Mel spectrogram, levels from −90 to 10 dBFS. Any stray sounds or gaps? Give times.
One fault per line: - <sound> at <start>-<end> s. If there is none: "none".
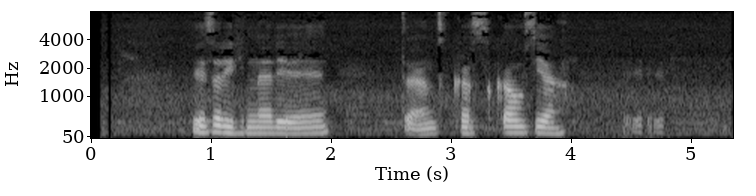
- laugh at 4.4-4.8 s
